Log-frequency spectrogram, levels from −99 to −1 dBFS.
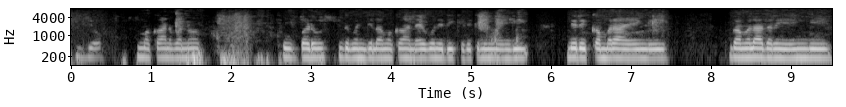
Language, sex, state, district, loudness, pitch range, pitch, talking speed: Hindi, female, Uttar Pradesh, Budaun, -28 LUFS, 180-185 Hz, 185 Hz, 90 wpm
